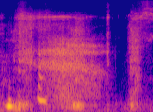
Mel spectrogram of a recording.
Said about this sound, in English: I have to make way for your chewing. Make way.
